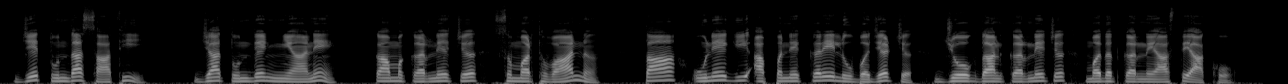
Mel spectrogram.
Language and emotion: Dogri, neutral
